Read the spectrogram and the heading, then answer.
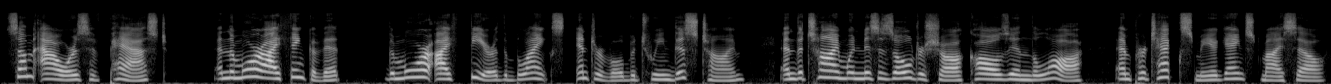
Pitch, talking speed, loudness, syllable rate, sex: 240 Hz, 160 wpm, -21 LUFS, 4.0 syllables/s, female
